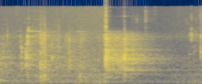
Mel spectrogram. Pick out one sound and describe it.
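A fork clinks against a small glass bowl.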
